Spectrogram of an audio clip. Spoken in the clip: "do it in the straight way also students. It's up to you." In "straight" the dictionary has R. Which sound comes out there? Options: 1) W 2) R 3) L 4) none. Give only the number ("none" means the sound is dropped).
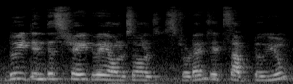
2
